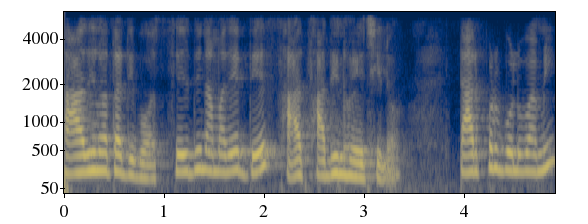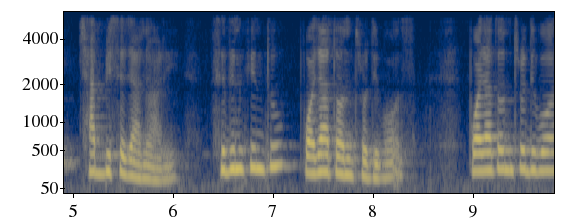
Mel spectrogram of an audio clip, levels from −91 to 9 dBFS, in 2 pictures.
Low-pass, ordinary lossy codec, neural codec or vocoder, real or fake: 5.4 kHz; none; none; real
